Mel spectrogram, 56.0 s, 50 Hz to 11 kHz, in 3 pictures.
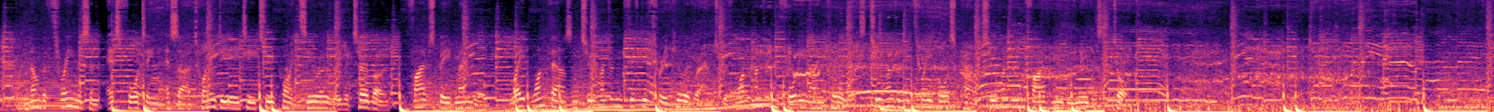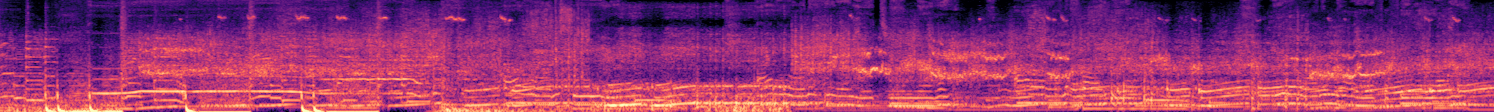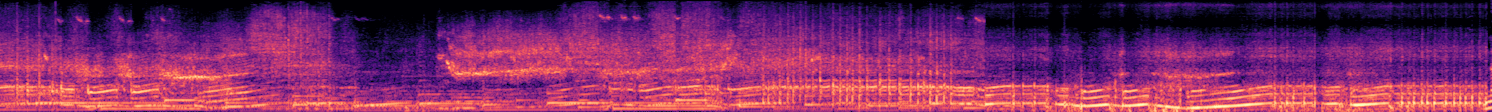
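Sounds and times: car engine revving: 0.0s - 56.0s
tyres squealing and skidding: 7.8s - 17.8s, 20.2s - 56.0s.

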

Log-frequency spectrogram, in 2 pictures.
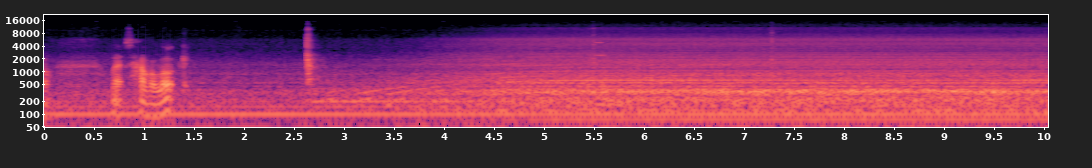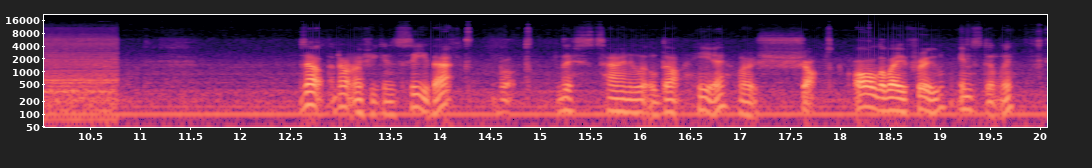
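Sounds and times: click: 2.6s - 2.8s
electric motor humming: 2.7s - 10.8s.

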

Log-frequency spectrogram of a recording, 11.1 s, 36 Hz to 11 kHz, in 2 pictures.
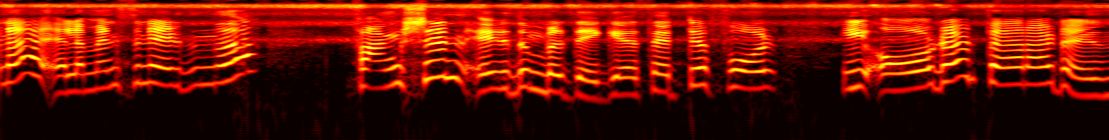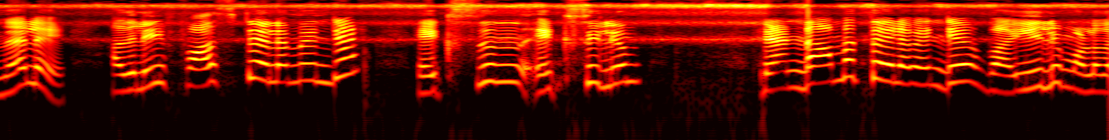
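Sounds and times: crickets chirping: 0.0s - 11.0s
woman talking: 0.0s - 11.0s.

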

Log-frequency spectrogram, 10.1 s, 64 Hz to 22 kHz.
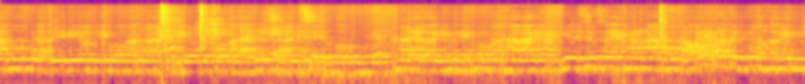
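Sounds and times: man singing a long note: 0.0s - 10.0s.

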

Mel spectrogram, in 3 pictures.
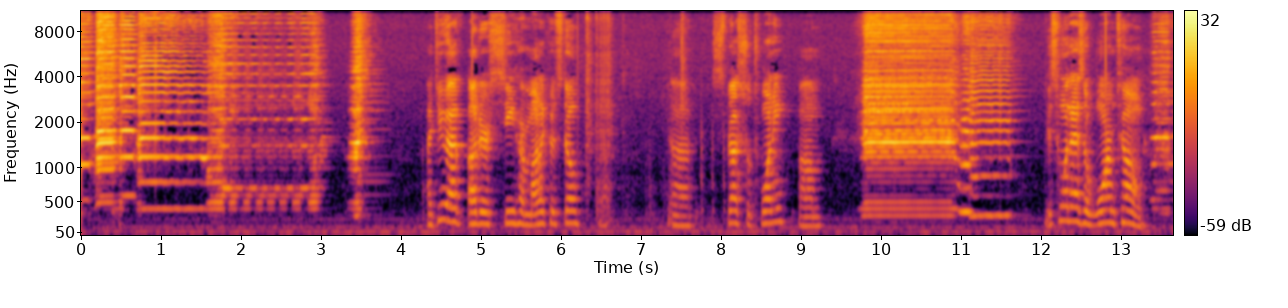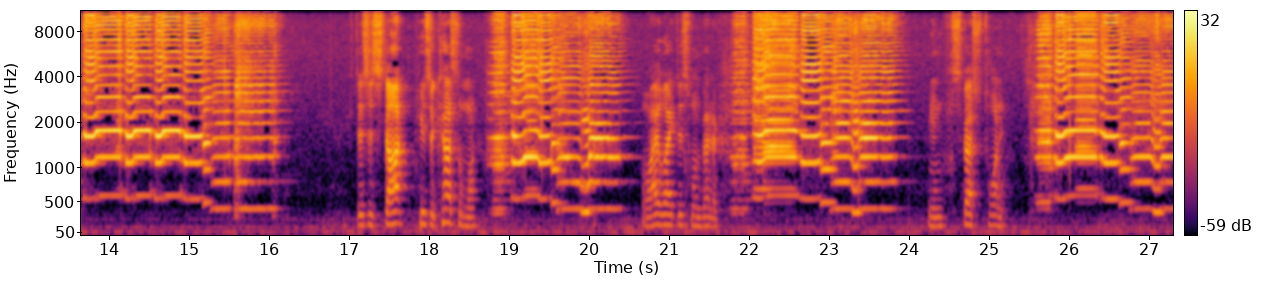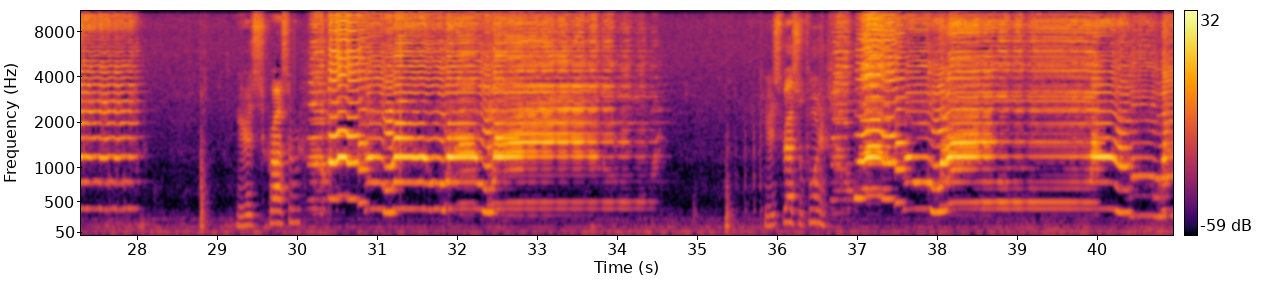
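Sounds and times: harmonica playing: 0.0s - 3.9s, 9.7s - 12.2s, 13.4s - 16.3s, 18.7s - 24.1s, 25.5s - 28.2s, 30.0s - 34.8s, 36.0s - 40.9s.

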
